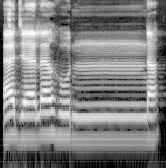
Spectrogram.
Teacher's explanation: یہاں نون مشدد ہے تو یہاں پہ کیا ہوگا جی، غنہ ہوگا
